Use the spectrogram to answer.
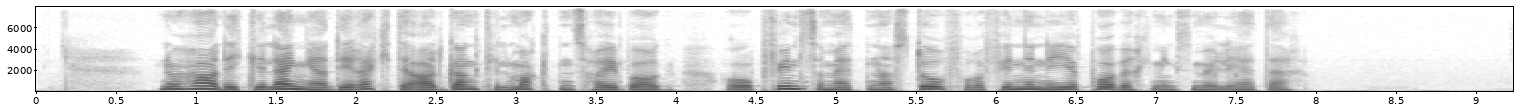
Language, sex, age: Norwegian, female, 33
